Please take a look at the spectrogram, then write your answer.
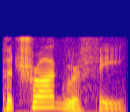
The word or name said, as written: petrography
